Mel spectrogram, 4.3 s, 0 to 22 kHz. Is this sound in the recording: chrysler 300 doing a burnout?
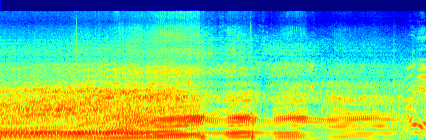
yes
